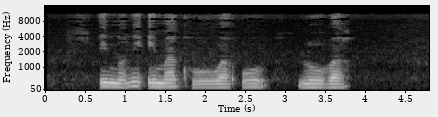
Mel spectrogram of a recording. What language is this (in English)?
Mokpwe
